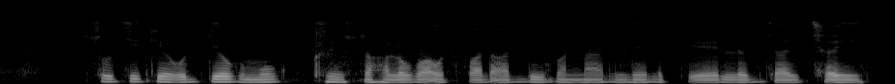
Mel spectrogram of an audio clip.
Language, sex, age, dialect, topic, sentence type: Maithili, male, 56-60, Eastern / Thethi, agriculture, statement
